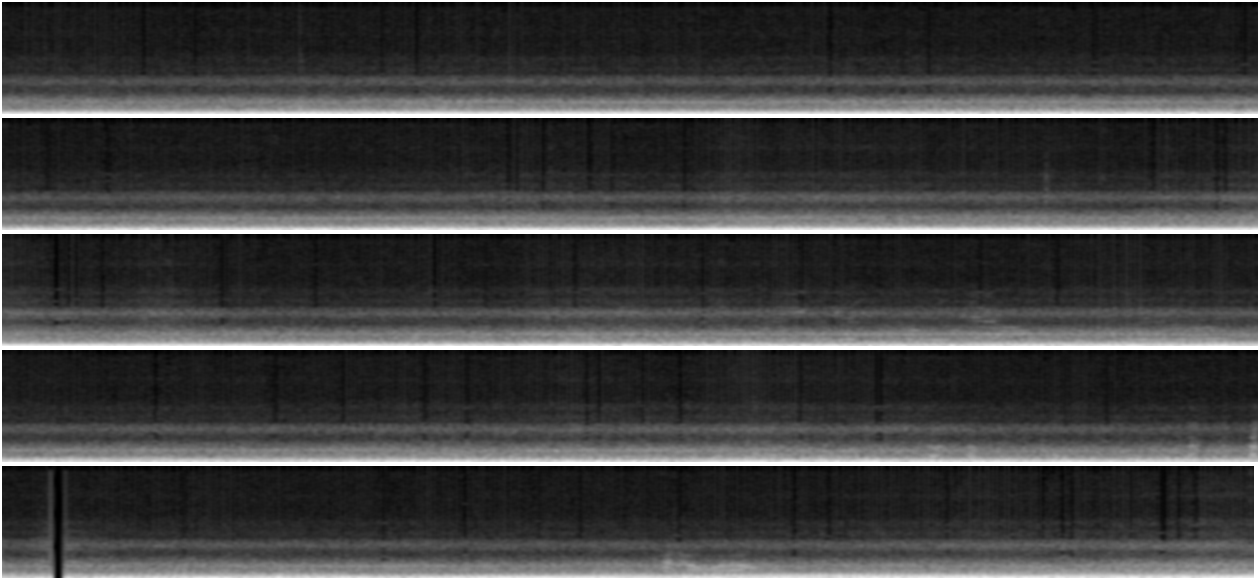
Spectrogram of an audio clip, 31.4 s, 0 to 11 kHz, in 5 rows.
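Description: Ford Festiva's stock 63 hp four-cylinder engine, heard from inside the car, pulling hard under load with a steady drone while towing a trailer up a steep grade. Near the end its pitch rises as it revs up and the car gathers speed.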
